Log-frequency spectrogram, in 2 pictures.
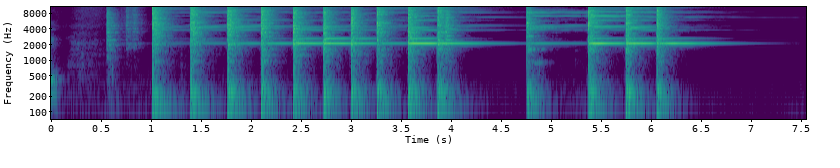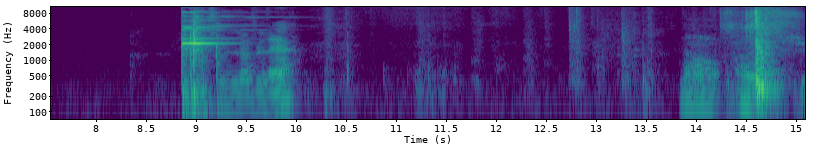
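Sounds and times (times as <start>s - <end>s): hammer striking metal: 0.6s - 6.8s, 8.9s - 9.7s.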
